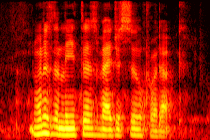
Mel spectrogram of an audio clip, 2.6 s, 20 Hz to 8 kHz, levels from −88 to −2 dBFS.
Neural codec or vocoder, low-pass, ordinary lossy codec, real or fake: codec, 16 kHz, 4 kbps, FunCodec, trained on Chinese and English, 50 frames a second; none; none; fake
